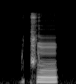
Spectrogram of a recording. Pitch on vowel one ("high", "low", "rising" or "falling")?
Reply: low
